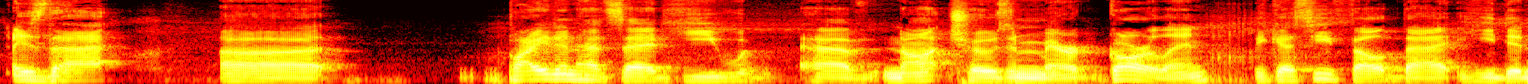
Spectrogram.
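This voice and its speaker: A man with a fairly low, slightly hoarse voice argues politics in a heated group call. He rambles and restarts, full of ums, and jabs at the others. His tone stays combative throughout. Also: a bit bright. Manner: combative, rambling, many fillers. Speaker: debate caller.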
